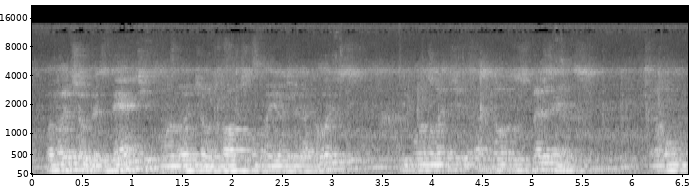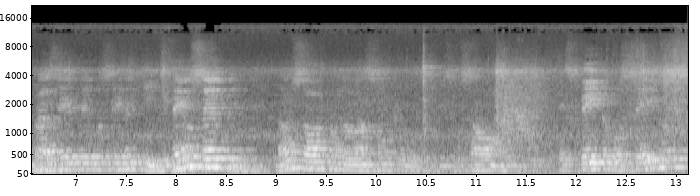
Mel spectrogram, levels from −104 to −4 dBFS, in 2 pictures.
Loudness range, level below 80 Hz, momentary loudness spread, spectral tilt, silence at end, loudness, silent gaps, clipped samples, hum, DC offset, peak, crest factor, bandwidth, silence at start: 5 LU; -40 dBFS; 11 LU; -7 dB/octave; 0 s; -18 LUFS; none; under 0.1%; none; under 0.1%; 0 dBFS; 16 dB; 14 kHz; 0 s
